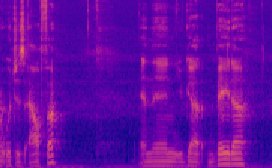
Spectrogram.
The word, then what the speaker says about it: alpha: So alpha will be pronounced a as in father.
